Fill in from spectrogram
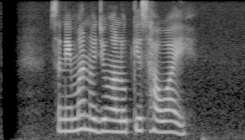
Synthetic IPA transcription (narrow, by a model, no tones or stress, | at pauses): sənimanud͡ʒuŋalukɪshawai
